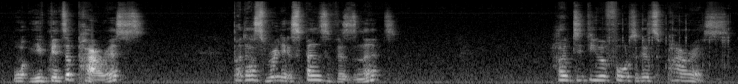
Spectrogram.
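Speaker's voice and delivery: high fake-shocked prying; nosy mock surprise. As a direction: act amazed she could afford it. Mother hen nosy surprise.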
